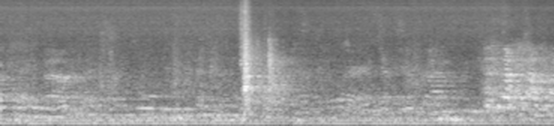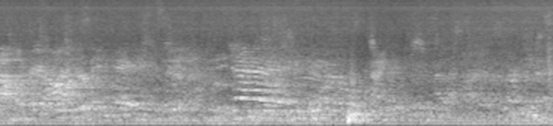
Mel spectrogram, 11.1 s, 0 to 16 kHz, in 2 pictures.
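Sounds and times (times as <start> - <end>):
low murmured talk: 0.0 - 11.0.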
